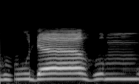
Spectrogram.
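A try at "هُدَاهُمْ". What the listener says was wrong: Majukan lagi makhraj huruf dal.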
